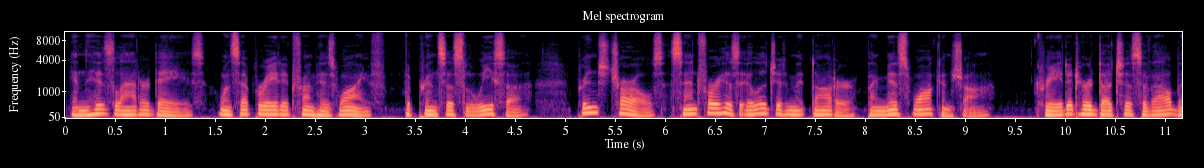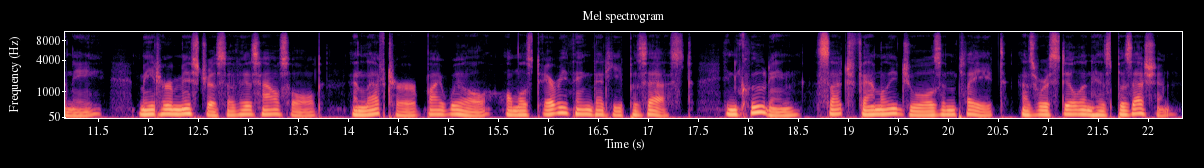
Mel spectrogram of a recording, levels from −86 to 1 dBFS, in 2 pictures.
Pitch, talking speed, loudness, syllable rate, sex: 115 Hz, 150 wpm, -19 LUFS, 4.7 syllables/s, male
